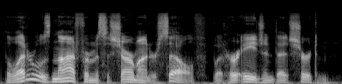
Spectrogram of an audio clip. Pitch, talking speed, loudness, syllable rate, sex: 100 Hz, 230 wpm, -18 LUFS, 5.6 syllables/s, male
